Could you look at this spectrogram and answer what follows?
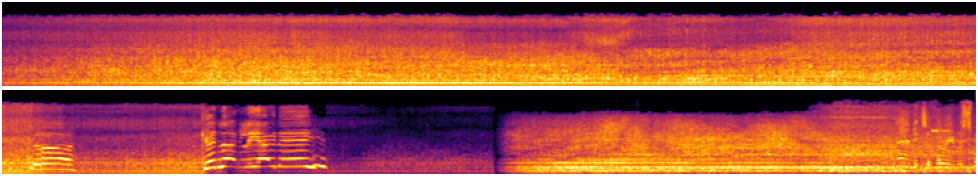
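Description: Steady droning of a small propeller aeroplane engine, loud and close, with a few brief dropouts and shifts in pitch near the end.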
